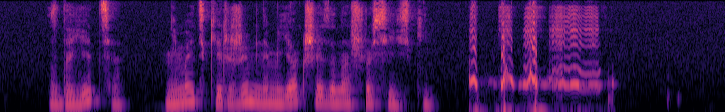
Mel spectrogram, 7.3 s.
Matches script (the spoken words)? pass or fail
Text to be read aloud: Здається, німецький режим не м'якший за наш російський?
pass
